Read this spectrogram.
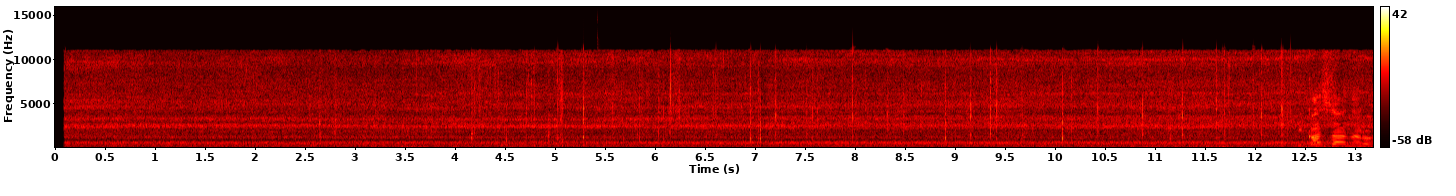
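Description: Liquid simmers and bubbles gently in a pot.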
